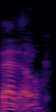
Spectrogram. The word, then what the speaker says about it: Beto: Beto, yeah.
